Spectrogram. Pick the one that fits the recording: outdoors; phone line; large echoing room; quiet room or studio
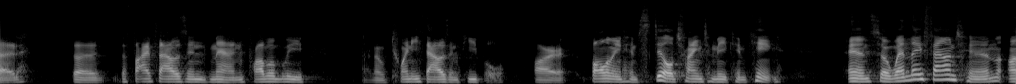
large echoing room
